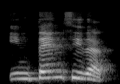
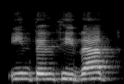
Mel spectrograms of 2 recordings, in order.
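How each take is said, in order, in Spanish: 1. El acento está en la segunda sílaba. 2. El acento está en la última sílaba. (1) "si la tuviera en la, en la sílaba ten, sonara así" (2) "correcto, es en dat, es en la última sílaba"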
